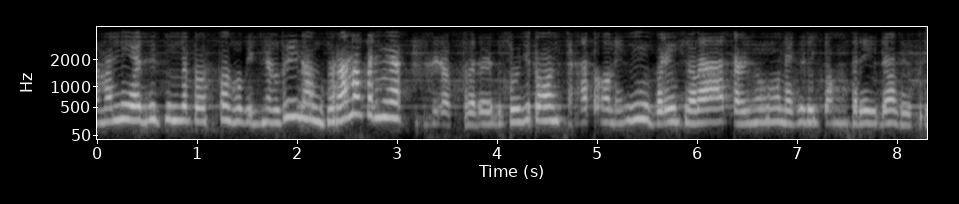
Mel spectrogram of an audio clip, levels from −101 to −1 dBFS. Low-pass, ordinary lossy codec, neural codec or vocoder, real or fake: 3.6 kHz; none; codec, 24 kHz, 1 kbps, SNAC; fake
